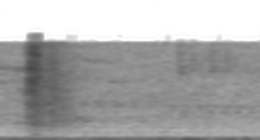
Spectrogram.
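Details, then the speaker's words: Stomach growling (borborygmi) from an adult man lying in a hammock in the morning before breakfast: a low, steady rumbling gurgle that vibrated the hammock. "don't know if you can hear that, but my stomach is just growling, man. That actually vibrated the hammock."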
